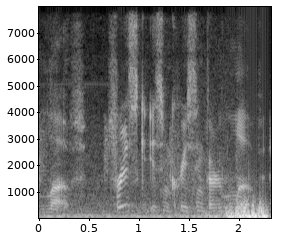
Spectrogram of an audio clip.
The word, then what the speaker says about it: LOVE: hands on, increasing their level as they go. Um, actually, it's not pronounced level. It's pronounced love.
